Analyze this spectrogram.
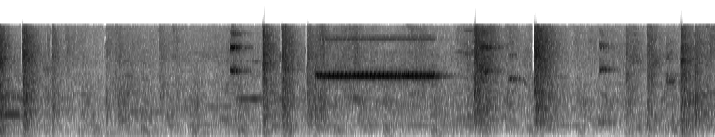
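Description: Boxing gloves smacking into focus mitts: a string of sharp hits, roughly one every second or so. Midway through, a steady high electronic beep sounds for just over a second, and it is the loudest sound here.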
